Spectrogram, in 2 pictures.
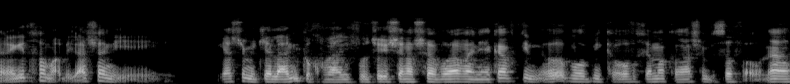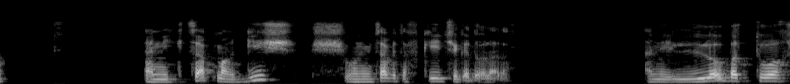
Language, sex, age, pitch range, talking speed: Hebrew, male, 20-39, 115-145 Hz, 135 wpm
